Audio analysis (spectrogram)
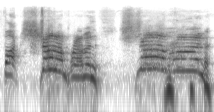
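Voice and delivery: high-pitched, exasperated yell. Retold or imitated. Viewer fed up with morning show host, yelling. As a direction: re-enact yelling at the television, voice shooting up. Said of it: "I, I yell".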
